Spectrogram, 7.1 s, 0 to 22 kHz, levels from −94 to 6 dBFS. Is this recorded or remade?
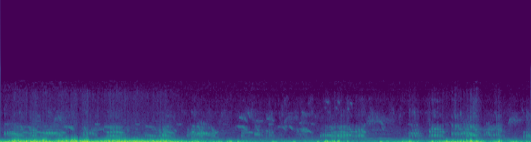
recorded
